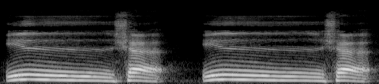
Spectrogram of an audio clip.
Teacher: İnşəəllahu, yəni mütləq bir şəkildə n itməlidir, gizlənməlidir, lakin deməli 2 hərəkədən də artıq uzatmaq düzgün deyil. Mütləq bir şəkildə 2 saniyə və ya 2 hərəkə uzadılmalıdır. · Term: ixfə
